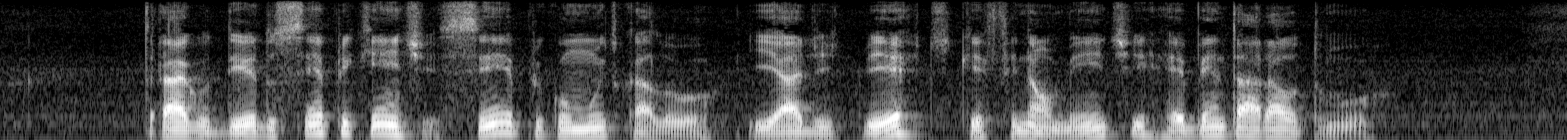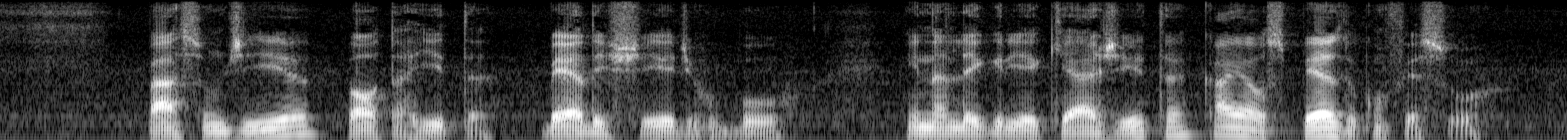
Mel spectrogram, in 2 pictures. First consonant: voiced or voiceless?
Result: voiceless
